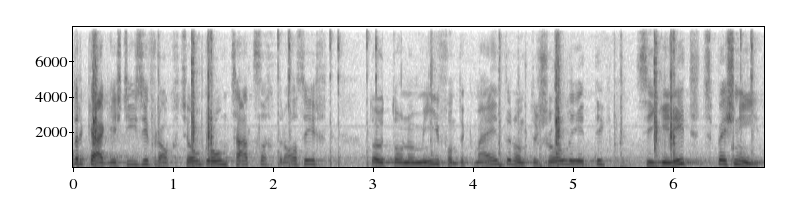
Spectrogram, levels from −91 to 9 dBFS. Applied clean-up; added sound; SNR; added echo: none; Computer keyboard; 10 dB; none.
